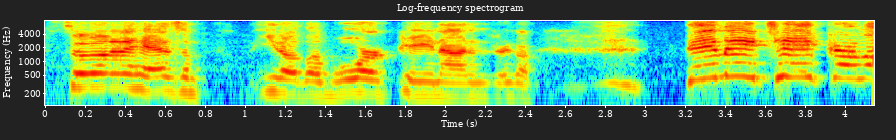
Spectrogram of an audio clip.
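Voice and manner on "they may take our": high, loud battle-cry shout; rally the troops with a rousing yell; mock-heroic war speech opening; William Wallace. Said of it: "my best interpretation of William Wallace".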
